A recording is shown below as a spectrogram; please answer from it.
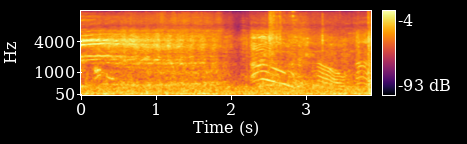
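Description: Horses in Red Dead Redemption 2 whinny several times, with shrill descending neighs cutting through steady hoof clip-clop and background ambience, and a voice speaking briefly.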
